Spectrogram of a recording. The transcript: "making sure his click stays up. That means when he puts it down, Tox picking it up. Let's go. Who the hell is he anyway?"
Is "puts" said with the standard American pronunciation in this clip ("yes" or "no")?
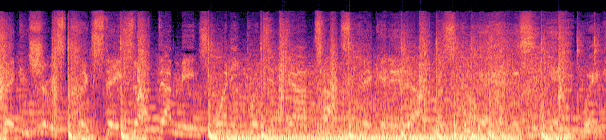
yes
